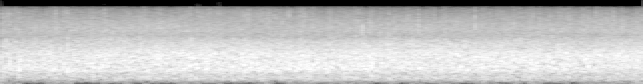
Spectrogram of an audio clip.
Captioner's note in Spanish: Aplausos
